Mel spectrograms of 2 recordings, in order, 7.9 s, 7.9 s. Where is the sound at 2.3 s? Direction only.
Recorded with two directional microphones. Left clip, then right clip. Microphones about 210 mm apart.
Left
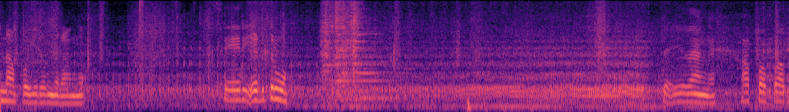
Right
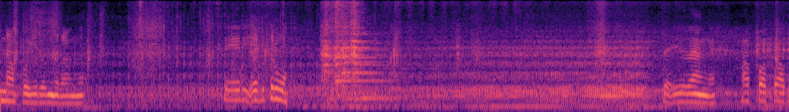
15° left (ahead or behind).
